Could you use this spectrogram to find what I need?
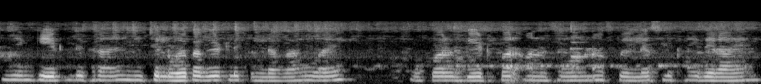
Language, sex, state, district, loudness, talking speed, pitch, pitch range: Hindi, female, Chhattisgarh, Sukma, -18 LUFS, 175 wpm, 195 Hz, 180-200 Hz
